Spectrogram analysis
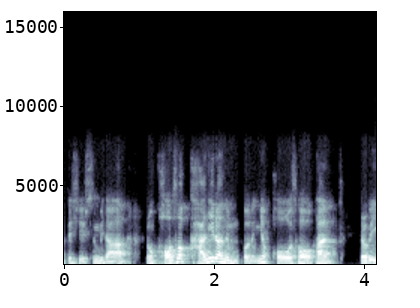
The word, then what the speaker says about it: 거서간: 거서간 여러분 이 간에 한번 주목해 보세요. 간은요. 우리 친기즈 칸 할 때 우리 칸이죠. 그거랑 같은 발음이라고 생각하면 되고요.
